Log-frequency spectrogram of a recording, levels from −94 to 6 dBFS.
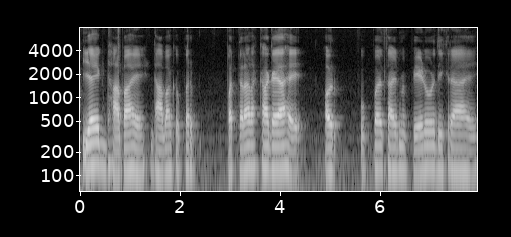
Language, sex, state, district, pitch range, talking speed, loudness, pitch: Hindi, male, Bihar, West Champaran, 110-120 Hz, 150 wpm, -18 LUFS, 115 Hz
